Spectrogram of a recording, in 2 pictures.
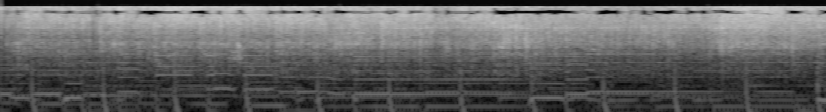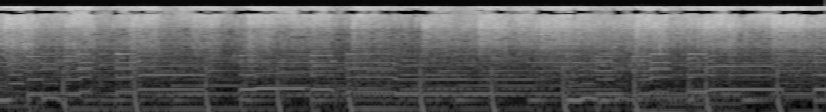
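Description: Chicken thighs frying in hot olive oil in a skillet, a continuous sizzle, over background music with a steady beat.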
